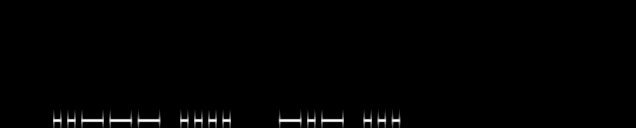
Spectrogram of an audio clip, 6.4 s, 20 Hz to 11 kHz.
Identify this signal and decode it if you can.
Morse code, heard as a keyed tone, about 17 wpm, 700 Hz. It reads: 2H KS
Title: Winter Field Day Exchanges Encore 17wpm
